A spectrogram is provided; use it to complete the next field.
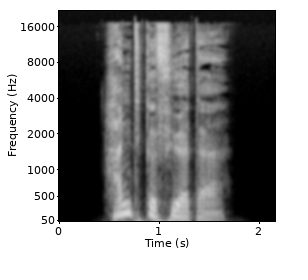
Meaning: inflection of handgeführt: 1. strong/mixed nominative masculine singular 2. strong genitive/dative feminine singular 3. strong genitive plural
- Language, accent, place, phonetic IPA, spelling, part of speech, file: German, Germany, Berlin, [ˈhantɡəˌfyːɐ̯tɐ], handgeführter, adjective, De-handgeführter.ogg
